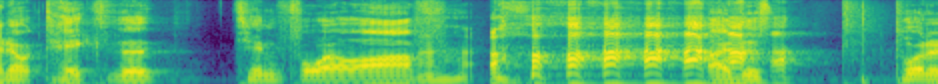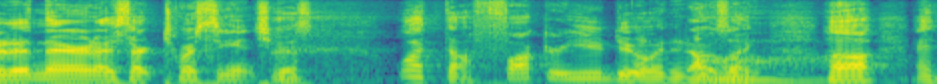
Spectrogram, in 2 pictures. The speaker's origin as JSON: {"language": "English", "region": "Colorado", "country": "United States", "lives_now": "New York, United States", "said": "Because I'm still from Colorado, so I'm like, this guy is gay."}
